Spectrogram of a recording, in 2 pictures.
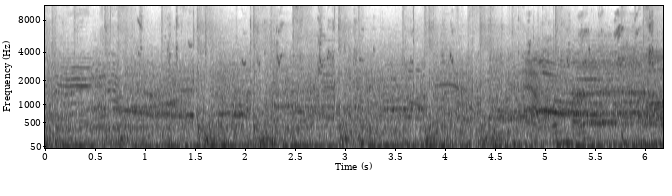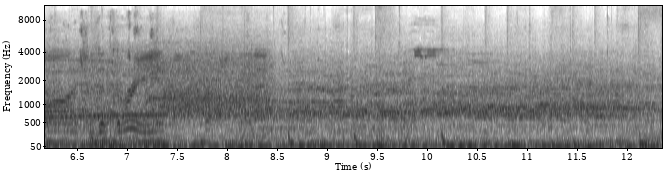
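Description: A basketball bouncing on a hardwood court, with arena voices and shouts, over a music track with a steady low bass.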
